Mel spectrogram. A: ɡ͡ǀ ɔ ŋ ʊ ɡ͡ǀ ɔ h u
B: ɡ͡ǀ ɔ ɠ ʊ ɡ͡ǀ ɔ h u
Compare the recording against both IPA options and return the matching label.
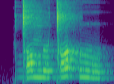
A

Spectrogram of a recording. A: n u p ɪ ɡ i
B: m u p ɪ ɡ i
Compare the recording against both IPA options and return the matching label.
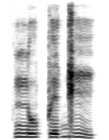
A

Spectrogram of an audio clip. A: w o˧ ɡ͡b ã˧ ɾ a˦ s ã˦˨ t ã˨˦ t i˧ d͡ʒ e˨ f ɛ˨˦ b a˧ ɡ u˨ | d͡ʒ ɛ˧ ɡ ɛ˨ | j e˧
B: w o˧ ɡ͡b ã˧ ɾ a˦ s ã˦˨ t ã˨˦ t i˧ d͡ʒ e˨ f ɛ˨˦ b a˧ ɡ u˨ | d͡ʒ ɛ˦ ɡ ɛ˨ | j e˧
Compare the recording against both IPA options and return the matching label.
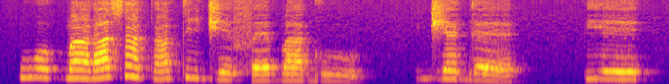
A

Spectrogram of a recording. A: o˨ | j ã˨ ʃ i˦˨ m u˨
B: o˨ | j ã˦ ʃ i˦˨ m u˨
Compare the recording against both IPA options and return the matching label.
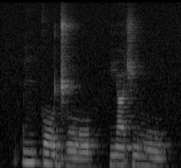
B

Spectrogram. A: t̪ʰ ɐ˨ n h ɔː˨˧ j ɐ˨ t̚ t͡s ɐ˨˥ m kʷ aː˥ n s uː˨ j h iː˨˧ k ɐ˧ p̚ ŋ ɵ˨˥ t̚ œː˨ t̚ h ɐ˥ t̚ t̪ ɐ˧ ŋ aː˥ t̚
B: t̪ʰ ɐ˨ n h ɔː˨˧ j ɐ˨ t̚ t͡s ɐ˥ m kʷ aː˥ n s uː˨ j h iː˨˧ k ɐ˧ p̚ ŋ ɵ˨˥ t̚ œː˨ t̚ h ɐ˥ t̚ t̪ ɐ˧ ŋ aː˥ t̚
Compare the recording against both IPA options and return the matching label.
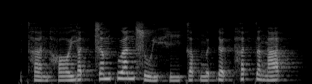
B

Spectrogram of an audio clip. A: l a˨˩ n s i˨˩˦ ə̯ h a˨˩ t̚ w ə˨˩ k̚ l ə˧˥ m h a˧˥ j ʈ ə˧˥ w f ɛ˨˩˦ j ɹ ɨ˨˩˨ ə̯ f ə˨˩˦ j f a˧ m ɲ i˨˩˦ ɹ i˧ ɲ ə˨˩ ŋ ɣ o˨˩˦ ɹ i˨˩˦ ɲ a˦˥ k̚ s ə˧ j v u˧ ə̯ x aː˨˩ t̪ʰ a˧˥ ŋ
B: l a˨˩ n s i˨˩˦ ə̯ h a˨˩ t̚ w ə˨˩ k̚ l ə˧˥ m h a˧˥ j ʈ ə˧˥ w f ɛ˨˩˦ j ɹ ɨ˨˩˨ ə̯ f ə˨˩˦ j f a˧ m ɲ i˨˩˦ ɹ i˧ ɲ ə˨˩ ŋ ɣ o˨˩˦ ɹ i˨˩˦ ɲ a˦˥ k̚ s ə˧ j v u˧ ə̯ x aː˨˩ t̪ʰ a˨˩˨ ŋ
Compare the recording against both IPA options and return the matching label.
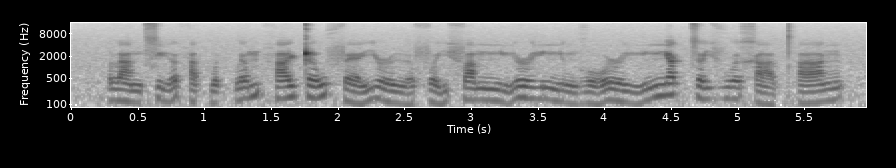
A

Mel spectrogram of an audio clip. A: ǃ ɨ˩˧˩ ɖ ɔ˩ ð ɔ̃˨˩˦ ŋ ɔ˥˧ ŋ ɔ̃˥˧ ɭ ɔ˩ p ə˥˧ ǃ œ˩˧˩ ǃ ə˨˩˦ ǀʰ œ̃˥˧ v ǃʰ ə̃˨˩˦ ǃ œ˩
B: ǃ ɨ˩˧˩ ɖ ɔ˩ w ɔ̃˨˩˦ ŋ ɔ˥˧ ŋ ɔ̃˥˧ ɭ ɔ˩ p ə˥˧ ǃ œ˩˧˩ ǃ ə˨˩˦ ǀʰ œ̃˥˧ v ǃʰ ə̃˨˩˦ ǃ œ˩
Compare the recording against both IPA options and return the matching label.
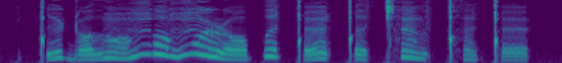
A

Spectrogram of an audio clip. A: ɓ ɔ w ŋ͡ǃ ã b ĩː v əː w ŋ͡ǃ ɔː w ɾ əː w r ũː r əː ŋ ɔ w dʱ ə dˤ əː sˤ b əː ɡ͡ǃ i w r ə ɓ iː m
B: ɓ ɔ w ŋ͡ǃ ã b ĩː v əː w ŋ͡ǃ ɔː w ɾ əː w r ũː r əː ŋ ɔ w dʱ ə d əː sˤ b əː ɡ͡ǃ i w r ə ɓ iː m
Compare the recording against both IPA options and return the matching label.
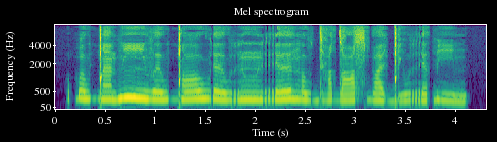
A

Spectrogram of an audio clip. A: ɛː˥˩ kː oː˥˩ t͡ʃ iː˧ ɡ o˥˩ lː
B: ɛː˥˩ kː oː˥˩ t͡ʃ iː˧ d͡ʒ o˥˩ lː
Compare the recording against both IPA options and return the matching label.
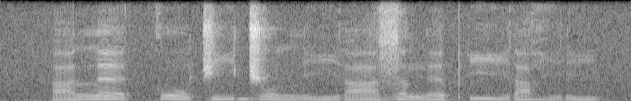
B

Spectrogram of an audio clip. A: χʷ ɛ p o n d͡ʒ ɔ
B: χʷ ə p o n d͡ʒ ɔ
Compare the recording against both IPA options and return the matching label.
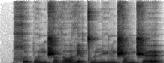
B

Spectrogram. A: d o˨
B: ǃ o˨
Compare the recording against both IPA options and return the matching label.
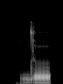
A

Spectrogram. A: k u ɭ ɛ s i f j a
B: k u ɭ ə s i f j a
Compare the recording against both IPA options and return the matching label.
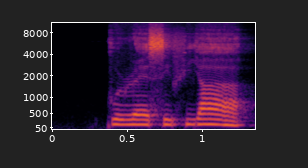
A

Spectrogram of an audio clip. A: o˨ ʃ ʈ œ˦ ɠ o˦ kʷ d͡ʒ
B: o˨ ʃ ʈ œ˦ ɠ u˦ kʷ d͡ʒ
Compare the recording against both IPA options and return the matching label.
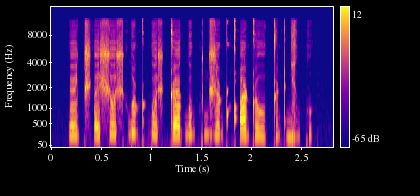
A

